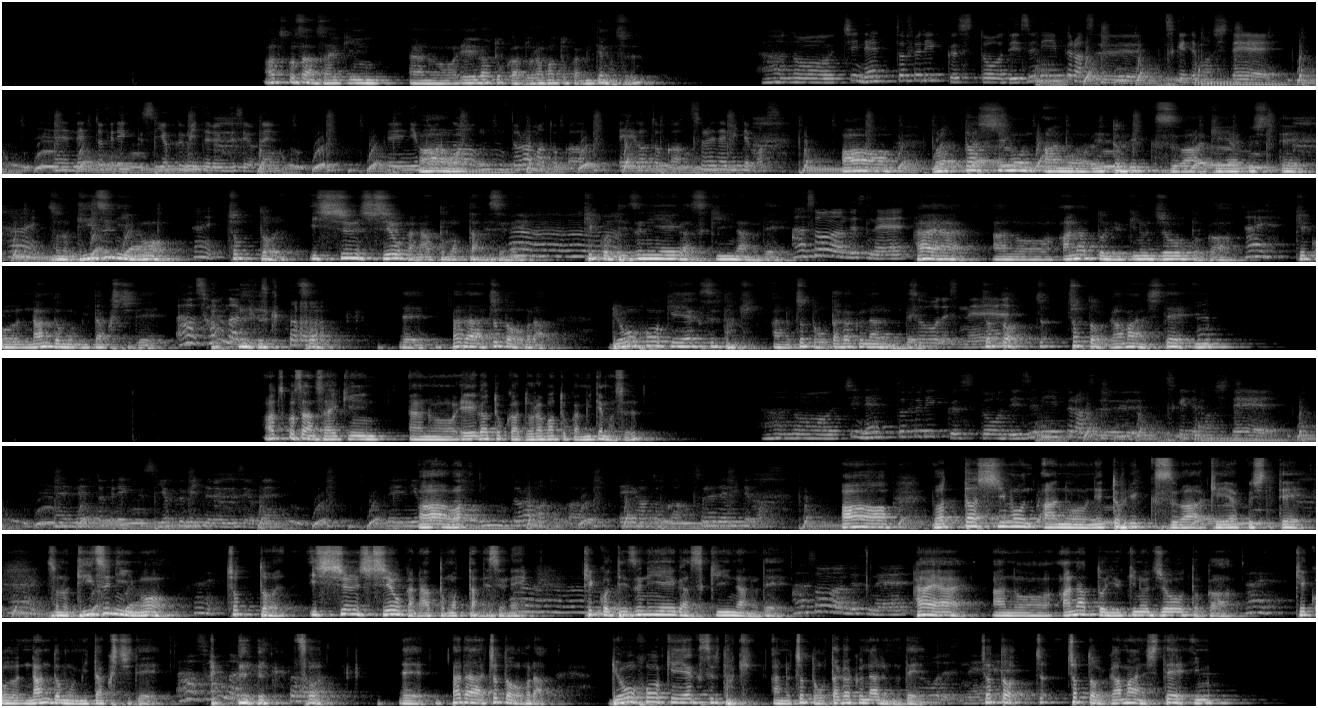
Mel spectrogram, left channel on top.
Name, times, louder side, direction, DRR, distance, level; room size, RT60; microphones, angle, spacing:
voice 1, 2.6-3.8 4.1-6.4 17.3-17.8 21.5-26.2 26.7-27.9 28.5-29.1 29.4-31.5 32.1-34.1 35.4-35.9 36.2-38.6 39.2-41.0 41.5-42.1 42.4-42.6 43.4-44.9 45.5-48.6 49.2-51.5, right 2 dB, 80° right, 9 dB, 0.6 m, -18 dB
voice 2, 7.6-12.8 13.3-15.9 17.0-19.0 19.3-20.9 26.3-26.7 28.2-28.4 31.3-32.5 34.2-35.3 38.7-39.1 41.2-42.7 48.6-49.6 51.4-51.5, left 1 dB, 50° left, 6 dB, 0.9 m, -32 dB
sound 1, 10.3-28.0, left 2 dB, 25° left, 0.5 m, -32 dB
5.6 x 4.9 x 5.2 m, 0.88 s
head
